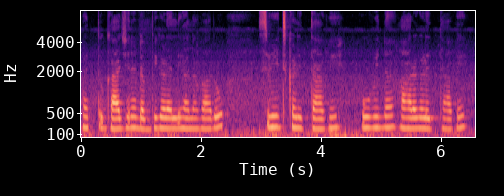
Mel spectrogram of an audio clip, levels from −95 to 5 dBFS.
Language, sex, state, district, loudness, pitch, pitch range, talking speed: Kannada, female, Karnataka, Koppal, -17 LUFS, 205 Hz, 195-215 Hz, 80 wpm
